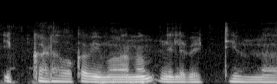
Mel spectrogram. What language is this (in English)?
Telugu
